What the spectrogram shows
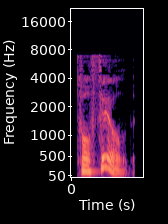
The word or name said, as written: fulfilled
